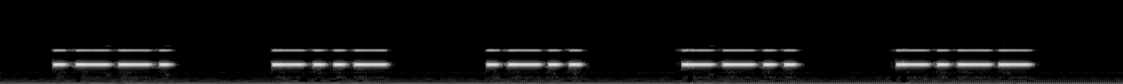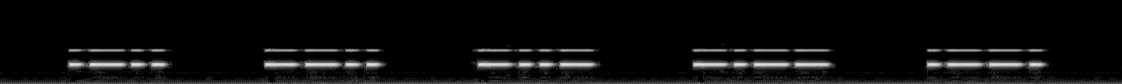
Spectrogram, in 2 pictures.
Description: Morse code, heard as a keyed tone, about 12 wpm, spaced as for 6 wpm, 930 Hz. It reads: PXLZY LZXYP
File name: radiomorningstar / morse / les 8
